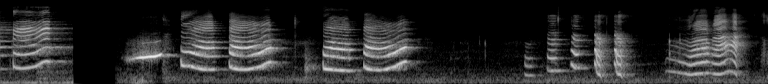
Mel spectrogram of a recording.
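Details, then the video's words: Talking Indian ringneck parrot kept as a pet, eating a red tomato in a small room, gives loud harsh nasal squawks in paired phrases, a brief rising squeal, then rapid choppy syllables and a final drawn-out wavering call. "Non -Stop Talking Parrot"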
